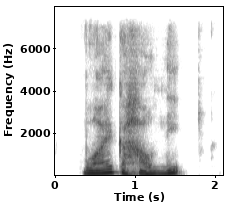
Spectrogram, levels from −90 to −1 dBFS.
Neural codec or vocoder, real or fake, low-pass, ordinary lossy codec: codec, 16 kHz, 4.8 kbps, FACodec; fake; 7.2 kHz; AAC, 48 kbps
